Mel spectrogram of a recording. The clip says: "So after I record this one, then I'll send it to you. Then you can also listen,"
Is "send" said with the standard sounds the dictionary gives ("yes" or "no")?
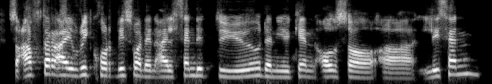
yes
